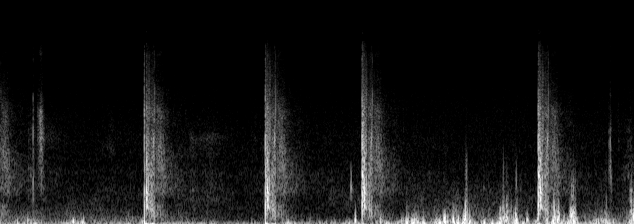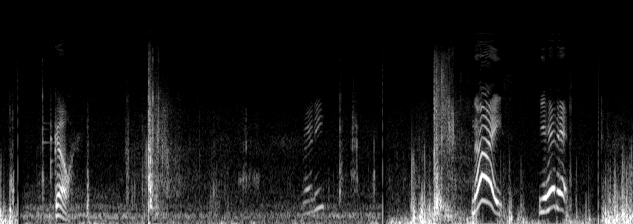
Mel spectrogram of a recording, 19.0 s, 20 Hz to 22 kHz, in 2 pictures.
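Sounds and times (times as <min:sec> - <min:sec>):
gunshots: 0:00.0 - 0:00.6, 0:02.1 - 0:02.8, 0:04.0 - 0:04.6, 0:05.4 - 0:06.0, 0:08.0 - 0:08.6, 0:11.7 - 0:12.3, 0:16.0 - 0:16.6.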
